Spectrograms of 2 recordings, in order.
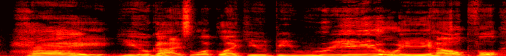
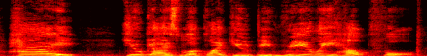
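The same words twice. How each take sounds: First: It is said in a mocking, sarcastic tone. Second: It is said in a sincere, friendly tone. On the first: The praise means the opposite of what it says. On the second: The praise is meant genuinely.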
